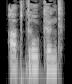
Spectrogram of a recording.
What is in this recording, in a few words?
"abdruckend", German; adjectives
